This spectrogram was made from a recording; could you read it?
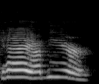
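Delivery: distant, far-off voice. Imitating another speaker whose phone voice sounded far away: imitating someone sounding far away. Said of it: "You sounded hella far away".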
